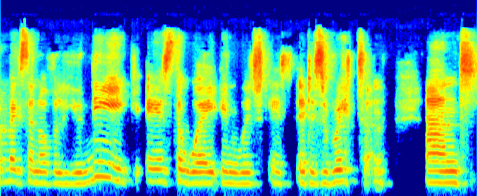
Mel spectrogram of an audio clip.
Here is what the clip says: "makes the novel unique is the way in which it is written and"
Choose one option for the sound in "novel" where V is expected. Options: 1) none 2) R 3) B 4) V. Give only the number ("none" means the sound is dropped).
4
